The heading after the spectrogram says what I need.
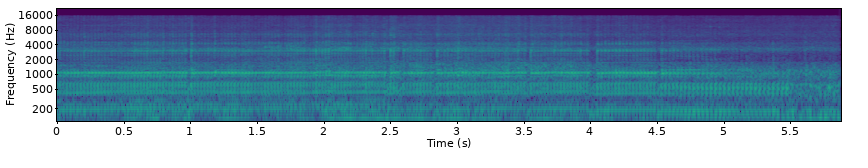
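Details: Raider 150 motorcycle cruising at steady revs on a four-lane highway after the muffler came off; loud raw exhaust blare with rough rasp, noise coming straight from the open exhaust connection.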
